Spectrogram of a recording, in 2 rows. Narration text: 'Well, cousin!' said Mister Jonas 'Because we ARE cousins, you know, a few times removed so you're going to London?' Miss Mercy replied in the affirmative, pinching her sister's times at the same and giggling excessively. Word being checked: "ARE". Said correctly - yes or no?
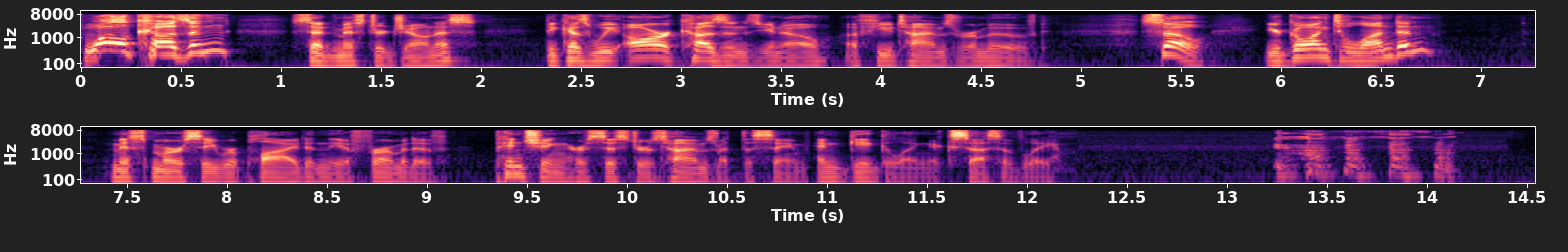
yes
